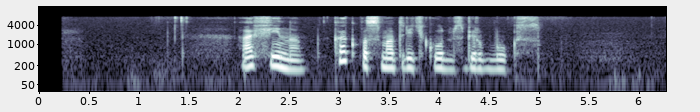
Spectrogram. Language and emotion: Russian, neutral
